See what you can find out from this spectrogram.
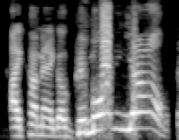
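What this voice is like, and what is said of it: Yelling loudly. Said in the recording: “Sorry for yelling.”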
